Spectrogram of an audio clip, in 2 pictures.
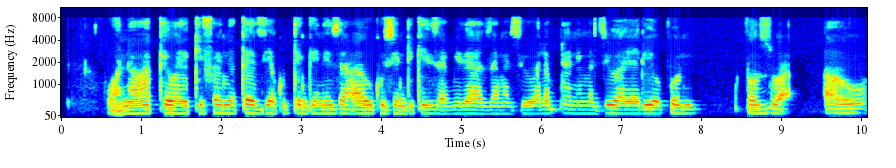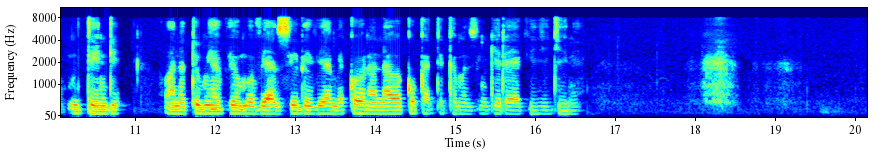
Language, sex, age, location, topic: Swahili, male, 36-49, Wajir, agriculture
